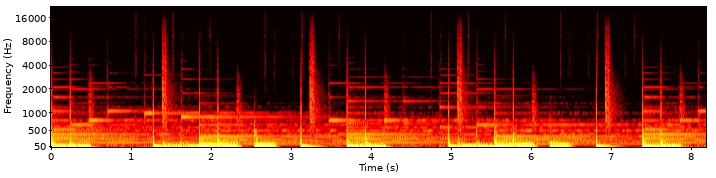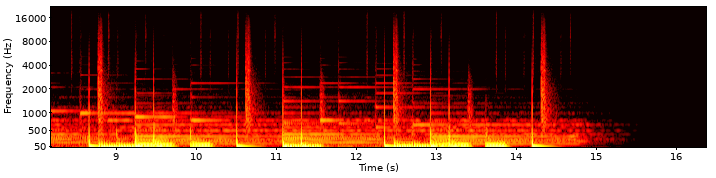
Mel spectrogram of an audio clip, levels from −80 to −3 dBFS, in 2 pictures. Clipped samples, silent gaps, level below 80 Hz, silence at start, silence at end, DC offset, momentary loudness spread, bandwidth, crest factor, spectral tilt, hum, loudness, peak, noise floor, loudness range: under 0.1%; none; -18 dBFS; 0 s; 1.55 s; under 0.1%; 16 LU; 7.8 kHz; 14 dB; -8 dB/octave; none; -21 LUFS; -4 dBFS; -86 dBFS; 2 LU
